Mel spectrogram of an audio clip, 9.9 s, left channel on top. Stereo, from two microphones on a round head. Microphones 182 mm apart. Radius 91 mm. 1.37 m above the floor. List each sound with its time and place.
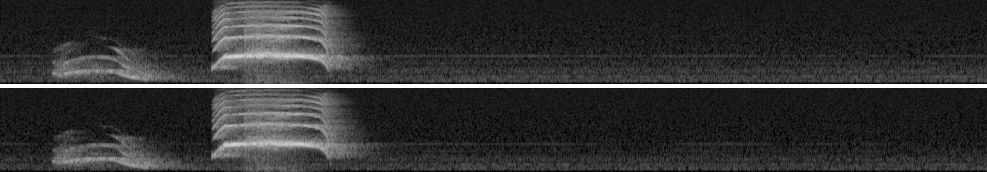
0.5 s a cat meowing: 45° left (ahead or behind), 1.6 m; by 1.6 s 25° left (ahead or behind), 0.8 m
2.1 s a scream: 20° left (ahead or behind), 1.3 m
